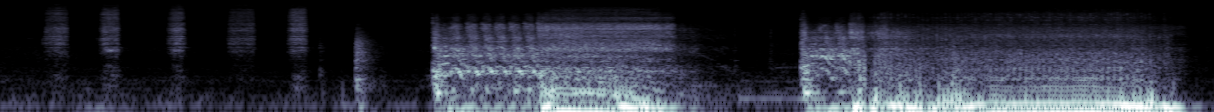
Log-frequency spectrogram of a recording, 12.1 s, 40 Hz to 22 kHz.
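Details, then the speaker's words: Porsche 914 2.0 race car that sat 10 years, after new spark plugs and an oil change: about five cranking bursts, then it fires and runs only on starting fluid, dies and fires again. Fuel delivery fault; fuel pump or injectors suspected. "see the car does start with the starter fluid so we know it's a few issue"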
